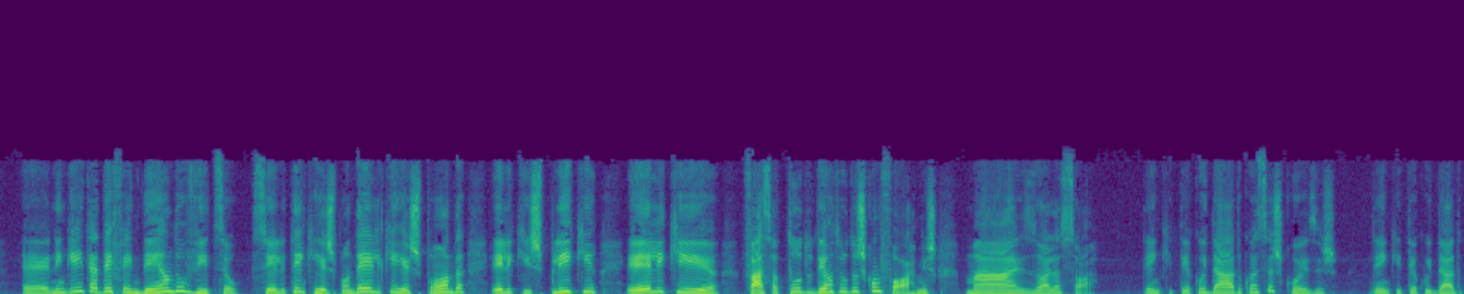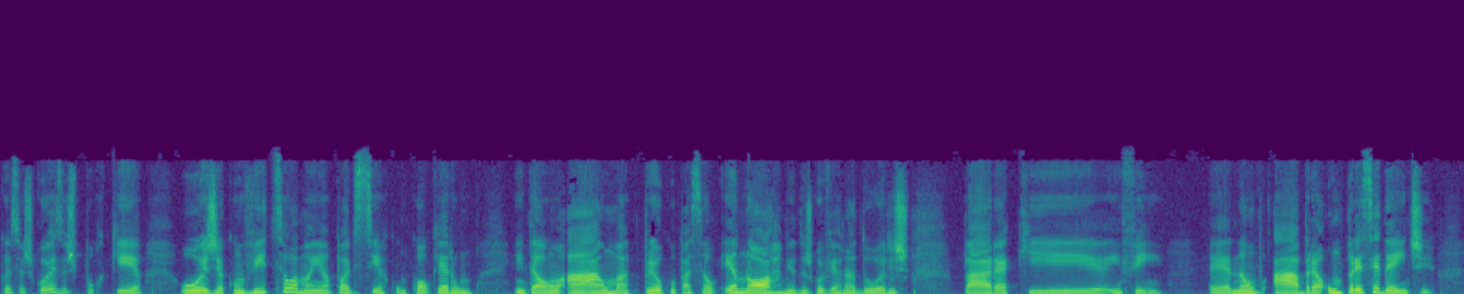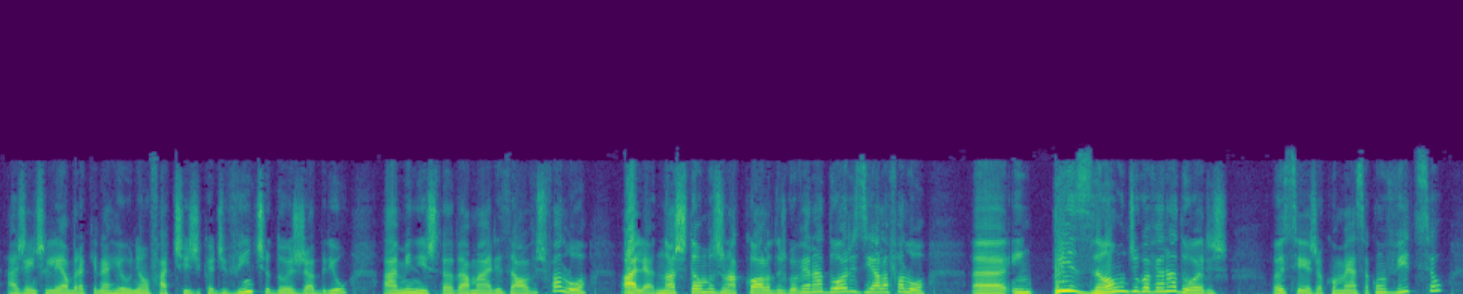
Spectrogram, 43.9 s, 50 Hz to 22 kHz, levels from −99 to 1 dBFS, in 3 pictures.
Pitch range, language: 170-225 Hz, Portuguese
